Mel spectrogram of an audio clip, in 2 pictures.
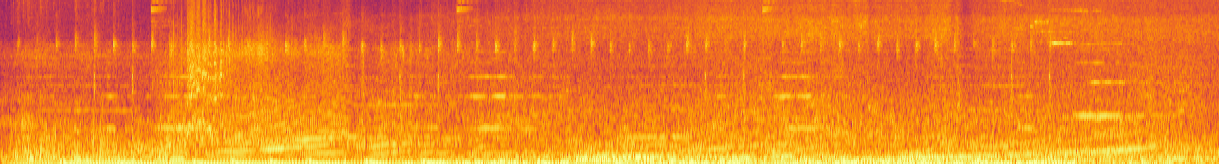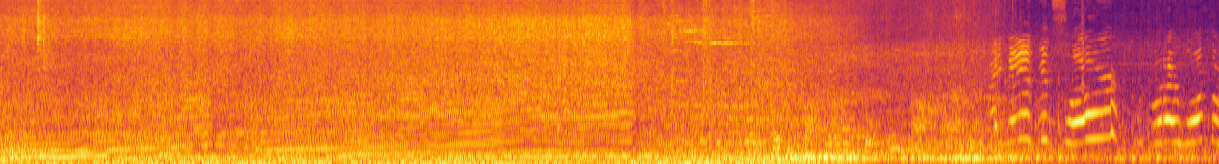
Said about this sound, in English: he's drag racing with a long travel suspension on this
